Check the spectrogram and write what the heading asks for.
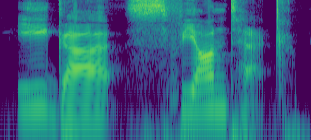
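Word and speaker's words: Świątek: However, we have recently been educated, and we now know how to pronounce the women's draw's new French Open champion. – And it's not Zachary. Whose name we were also mispronouncing for Evs. – That is correct. Zachary did not win. It is our new Polish phenom, Iga Swiatek.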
